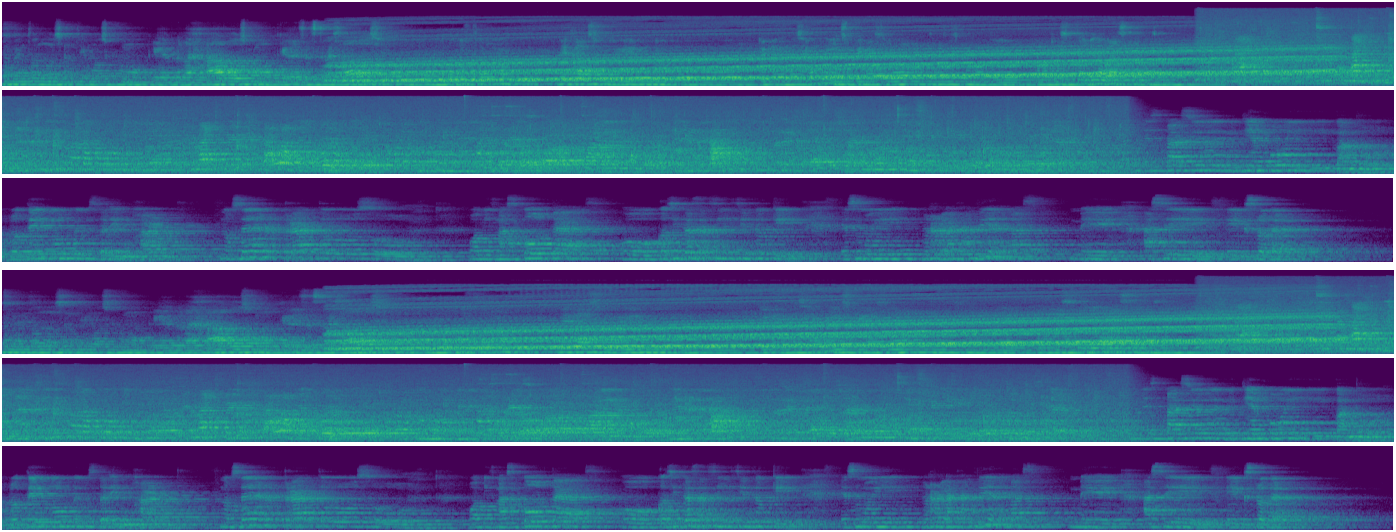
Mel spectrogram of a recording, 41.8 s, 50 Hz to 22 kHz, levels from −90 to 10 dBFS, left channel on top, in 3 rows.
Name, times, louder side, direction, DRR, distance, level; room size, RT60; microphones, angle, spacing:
voice 1, 0.0-5.1 5.5-11.7, left 1 dB, 80° left, -2 dB, 1.2 m, -29 dB
sound 1, 3.2-13.3, right 1 dB, 80° right, 1.0 m, -24 dB
sound 2, 11.9-25.2, left 1 dB, 15° left, 0.5 m, -27 dB
voice 2, 13.0-17.6 17.8-24.7 25.1-29.5 30.0-33.7 34.0-38.2 38.5-40.7, right 1 dB, 30° right, -6 dB, 1.5 m, -34 dB
4.9 x 4.7 x 6.0 m, 2.4 s
head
